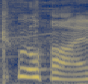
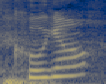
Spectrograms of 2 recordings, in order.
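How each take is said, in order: First: The name sounds like 'cool on'. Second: The name does not sound like 'cool on'. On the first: The speaker calls it right. "you cool off, you cool on" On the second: The speaker calls it wrong. "No, I'm just kidding"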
